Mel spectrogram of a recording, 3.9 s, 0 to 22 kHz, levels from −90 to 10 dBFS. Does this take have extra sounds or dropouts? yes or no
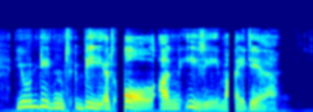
yes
